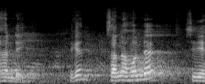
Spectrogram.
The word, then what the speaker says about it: Hyundai: bikin Honda sini Hyundai Hyundai kan dibacanya hundai ya kan sana Honda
